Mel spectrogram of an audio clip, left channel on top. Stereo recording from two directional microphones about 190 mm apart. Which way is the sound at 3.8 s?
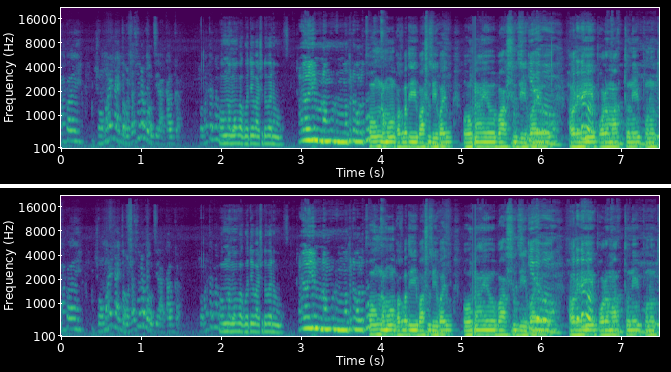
40° right (ahead or behind).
